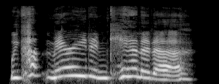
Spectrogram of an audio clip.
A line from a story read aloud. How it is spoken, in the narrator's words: Over all the teenies screaming, Pete yells into the mic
